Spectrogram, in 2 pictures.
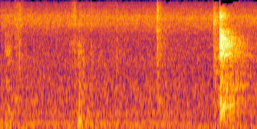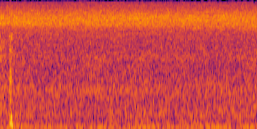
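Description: Steady low mechanical hum, with a higher tone that drops out about three and a half seconds in. A few short knocks and clicks sound over it, the loudest a brief rush of noise about four and a half seconds in.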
